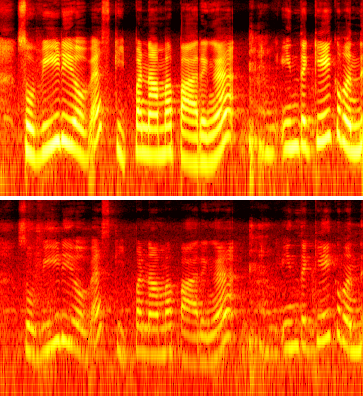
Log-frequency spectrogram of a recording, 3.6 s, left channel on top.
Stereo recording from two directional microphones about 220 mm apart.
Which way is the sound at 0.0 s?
40° left (ahead or behind).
